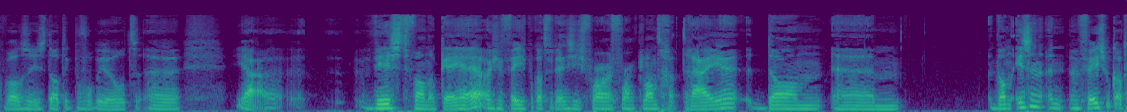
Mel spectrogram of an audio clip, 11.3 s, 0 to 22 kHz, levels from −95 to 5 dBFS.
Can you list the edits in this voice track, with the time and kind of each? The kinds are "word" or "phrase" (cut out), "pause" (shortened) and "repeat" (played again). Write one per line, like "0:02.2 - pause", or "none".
0:06.1 - word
